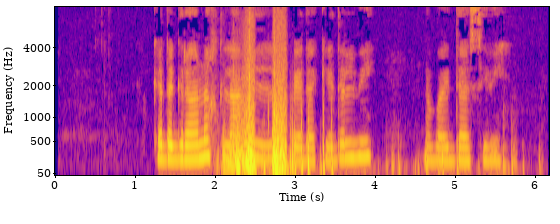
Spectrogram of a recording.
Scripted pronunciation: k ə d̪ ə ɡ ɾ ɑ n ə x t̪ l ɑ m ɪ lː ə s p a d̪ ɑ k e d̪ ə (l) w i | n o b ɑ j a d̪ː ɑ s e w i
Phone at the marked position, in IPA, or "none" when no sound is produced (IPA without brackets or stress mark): l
